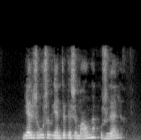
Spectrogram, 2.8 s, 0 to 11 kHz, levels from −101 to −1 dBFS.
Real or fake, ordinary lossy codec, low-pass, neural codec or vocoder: fake; MP3, 64 kbps; 7.2 kHz; codec, 16 kHz, 2 kbps, FunCodec, trained on LibriTTS, 25 frames a second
